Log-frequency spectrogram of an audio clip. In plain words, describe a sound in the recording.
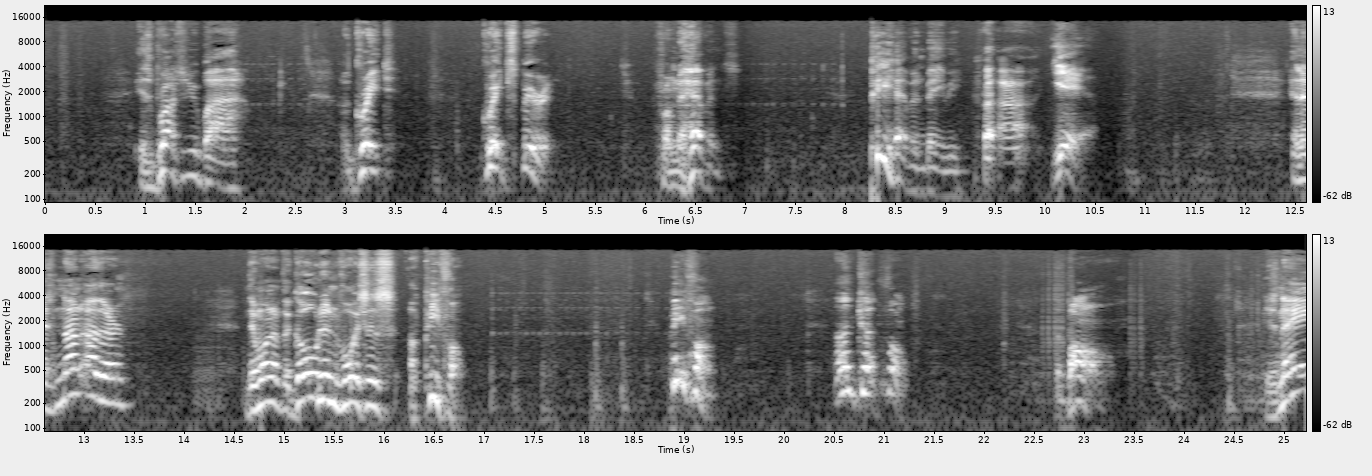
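A man talks with animation close by, in short bursts with pauses.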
